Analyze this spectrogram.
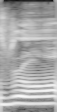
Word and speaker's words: Roar: Well, raw, I always have to say is spelled ROAR. Okay. Not like raw food. It's raw like a lion.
